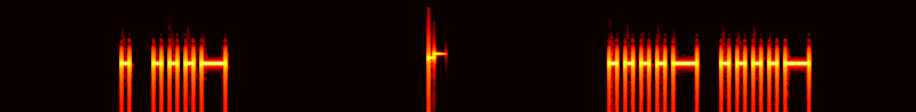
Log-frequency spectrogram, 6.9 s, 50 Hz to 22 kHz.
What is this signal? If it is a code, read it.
Morse code, heard as a keyed tone, about 20 wpm, 700 Hz. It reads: E V 4 4
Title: All Cut Numbers - 2-Digit 20wpm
